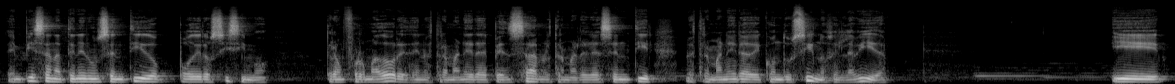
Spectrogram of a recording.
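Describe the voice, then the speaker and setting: A male pastor delivers a sermon in a mid-pitched voice, halting and circling back on his words with frequent filler sounds. Faint music plays softly behind him. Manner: hesitant, many filler sounds and repeated words; grows louder and more fervent toward the close.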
